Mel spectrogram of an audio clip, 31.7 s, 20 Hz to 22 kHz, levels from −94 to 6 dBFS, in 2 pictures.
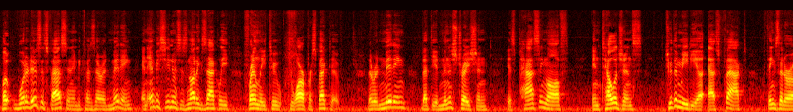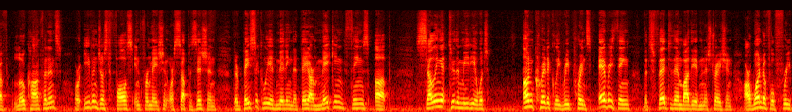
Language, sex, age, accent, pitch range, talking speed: English, male, 40-59, American, 125-155 Hz, 140 wpm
